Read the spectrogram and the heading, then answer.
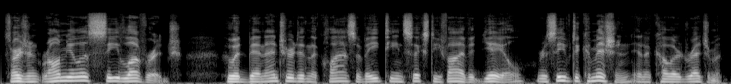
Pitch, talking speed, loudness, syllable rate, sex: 130 Hz, 195 wpm, -17 LUFS, 6.3 syllables/s, male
